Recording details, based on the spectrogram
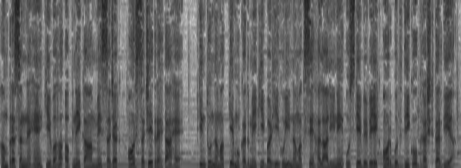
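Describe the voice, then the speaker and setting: A man's voice: lowish voice, big pitch swings, normal speed, a little mellow, soft background music. A man voicing a condescending magistrate in a story, reading a ruling in a formal, official manner. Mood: formal reproach.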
